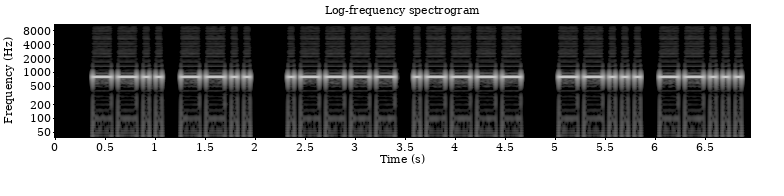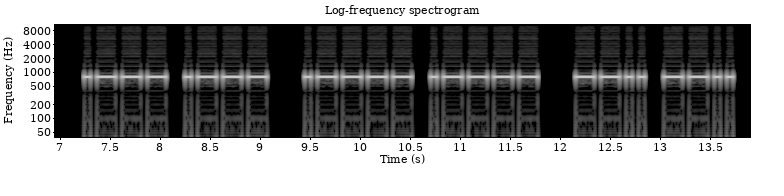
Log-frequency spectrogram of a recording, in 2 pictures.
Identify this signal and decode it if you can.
Morse code, heard as a keyed tone, about 19 wpm, 800 Hz. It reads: ZZ 11 77 JJ 11 ZZ
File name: Basic Sets / Basic Letter Groups Collective7 / JZ17@18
